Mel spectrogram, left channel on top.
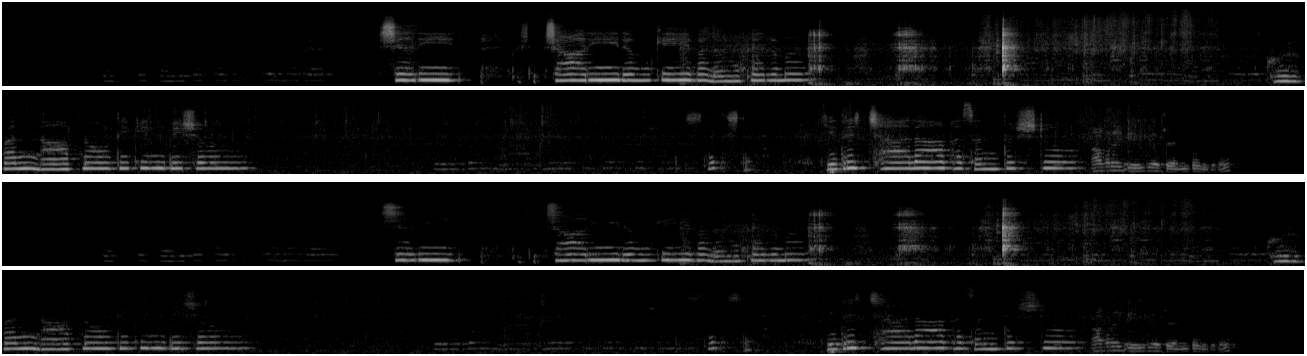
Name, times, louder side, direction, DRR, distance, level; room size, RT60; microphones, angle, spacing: voice 1, 1.0-3.4 10.0-13.0 17.3-20.0, right 1 dB, 5° left, 3.1 m, -65 dB
voice 2, 3.8-8.1 12.7-15.5 19.9-20.6 21.0-23.8, left 4 dB, 90° left, 1.0 m, -37 dB
sound 1, 6.8-24.7, left 4 dB, 25° left, 1.3 m, -45 dB
voice 3, 23.9-25.3, left 3 dB, 50° left, 0.6 m, -48 dB
11.0 x 10.0 x 4.7 m
head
